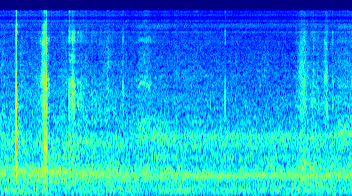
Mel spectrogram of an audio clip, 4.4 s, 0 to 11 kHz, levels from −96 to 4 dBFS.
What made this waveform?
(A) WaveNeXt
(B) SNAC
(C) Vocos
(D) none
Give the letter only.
A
